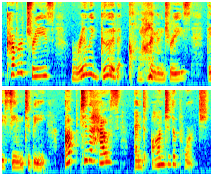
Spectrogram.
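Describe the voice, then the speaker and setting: A woman reading a children's chapter book aloud with deliberate, expressive storytelling. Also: on the high side. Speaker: volunteer storybook reader.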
